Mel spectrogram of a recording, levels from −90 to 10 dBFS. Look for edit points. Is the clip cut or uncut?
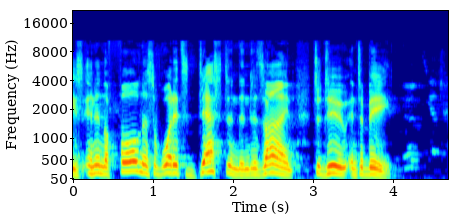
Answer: uncut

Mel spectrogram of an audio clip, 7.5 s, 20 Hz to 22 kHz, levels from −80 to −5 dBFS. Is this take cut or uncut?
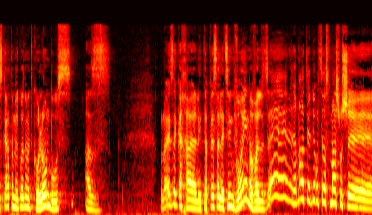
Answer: uncut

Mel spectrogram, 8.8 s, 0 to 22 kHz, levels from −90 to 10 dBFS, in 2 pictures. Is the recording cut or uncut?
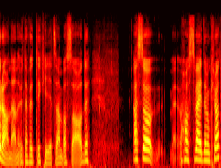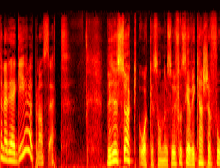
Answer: cut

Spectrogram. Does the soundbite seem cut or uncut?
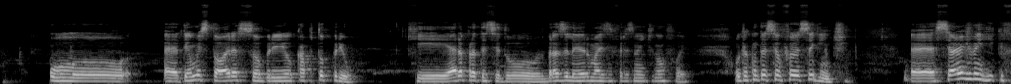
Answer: uncut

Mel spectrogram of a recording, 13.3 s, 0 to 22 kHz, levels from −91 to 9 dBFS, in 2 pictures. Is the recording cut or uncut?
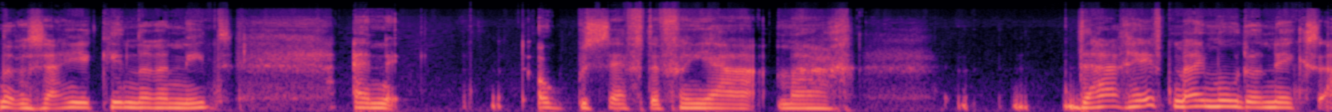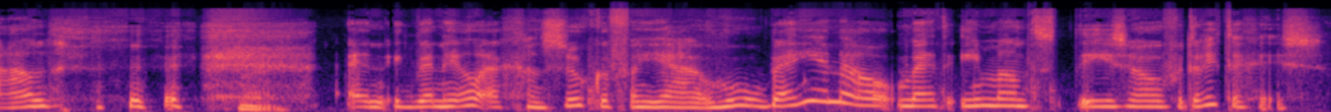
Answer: cut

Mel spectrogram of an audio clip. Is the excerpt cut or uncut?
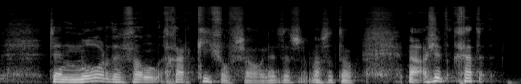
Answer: cut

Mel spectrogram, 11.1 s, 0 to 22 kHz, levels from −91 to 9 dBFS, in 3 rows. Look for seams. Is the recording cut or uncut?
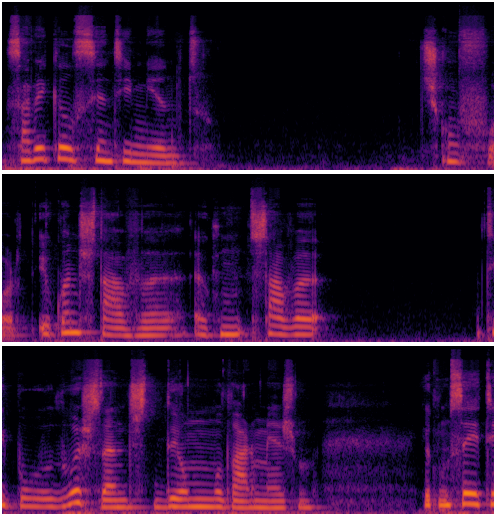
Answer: cut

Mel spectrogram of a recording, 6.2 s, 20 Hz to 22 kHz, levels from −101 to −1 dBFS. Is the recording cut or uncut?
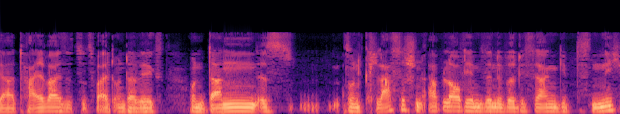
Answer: cut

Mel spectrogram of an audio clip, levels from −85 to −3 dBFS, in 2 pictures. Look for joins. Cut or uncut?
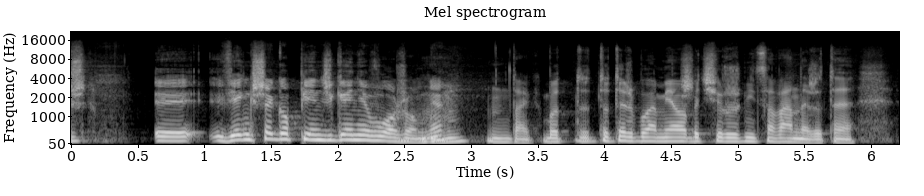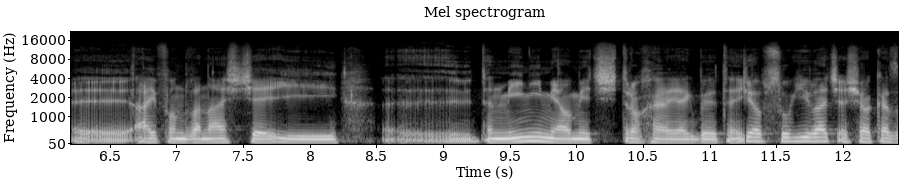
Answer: cut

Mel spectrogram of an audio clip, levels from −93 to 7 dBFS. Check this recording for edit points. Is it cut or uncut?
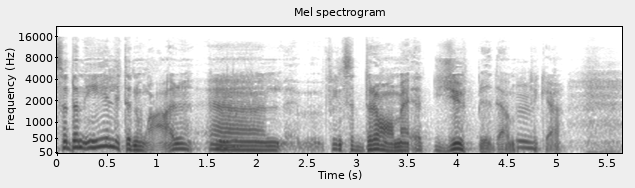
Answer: cut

